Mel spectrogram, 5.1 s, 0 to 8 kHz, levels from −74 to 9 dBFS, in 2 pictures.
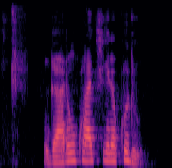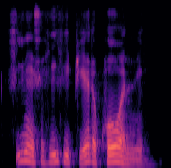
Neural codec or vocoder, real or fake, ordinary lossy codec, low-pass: codec, 44.1 kHz, 7.8 kbps, Pupu-Codec; fake; none; 7.2 kHz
